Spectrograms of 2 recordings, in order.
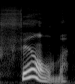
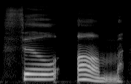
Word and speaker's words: film: Or think about a word like film, F-I-L-M. The L and the M are right next to each other. A lot of learners will say fil-um. They turn a one-syllable word into a two-syllable word.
